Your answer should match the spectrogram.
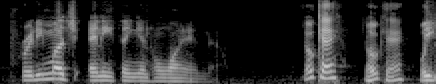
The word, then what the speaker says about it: Hawaii: it's not actually pronounced hawaii oh oh really yeah it's pronounced hawaii hawaii so the w is a body with a v only only if the w is in the middle of a word hmm if it's at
